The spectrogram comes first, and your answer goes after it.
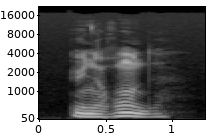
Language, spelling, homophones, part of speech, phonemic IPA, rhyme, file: French, ronde, rondes, adjective / noun, /ʁɔ̃d/, -ɔ̃d, Fr-ronde.ogg
- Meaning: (adjective) feminine singular of rond; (noun) 1. a watch (a period of time when guards are posted) 2. a traditional dance where the dancers form a ring and move laterally with the music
